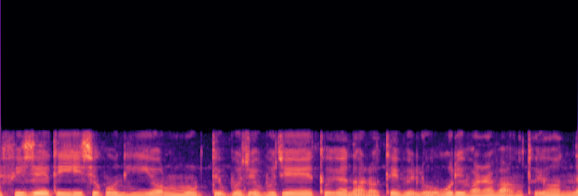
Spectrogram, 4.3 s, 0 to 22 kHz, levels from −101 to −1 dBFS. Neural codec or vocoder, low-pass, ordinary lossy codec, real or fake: vocoder, 22.05 kHz, 80 mel bands, HiFi-GAN; 7.2 kHz; none; fake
